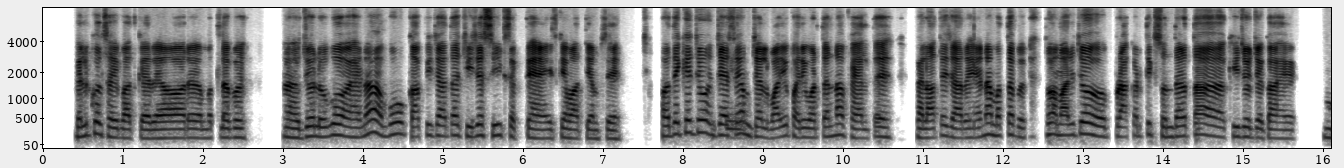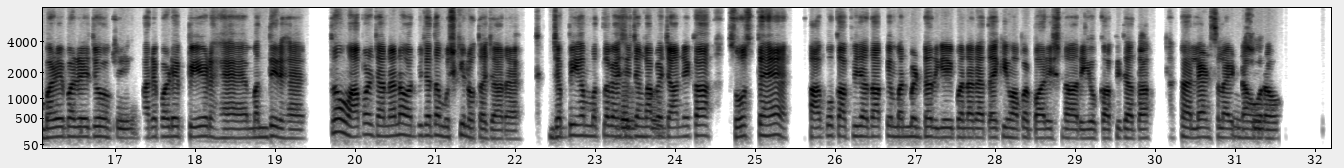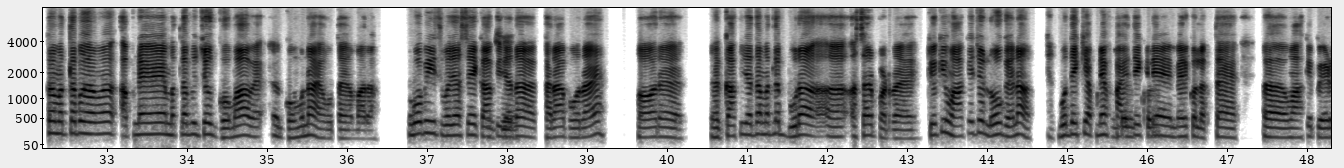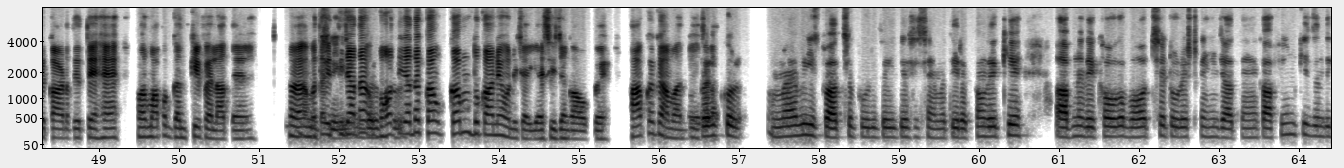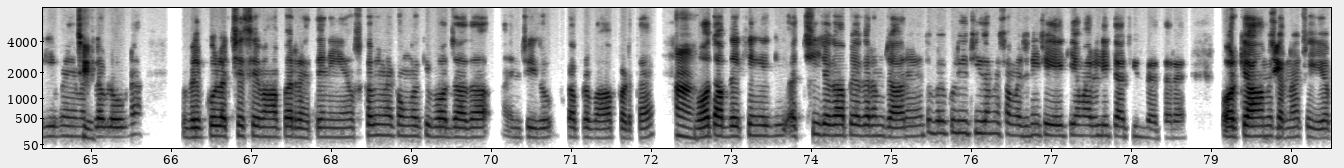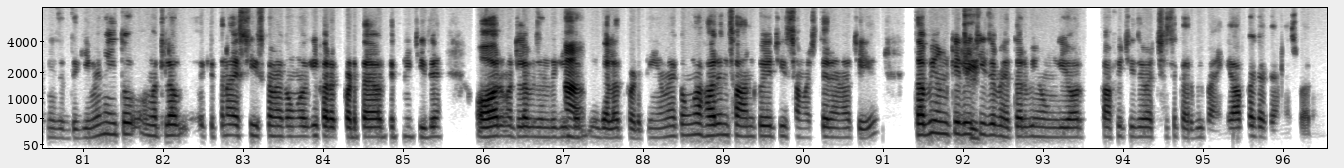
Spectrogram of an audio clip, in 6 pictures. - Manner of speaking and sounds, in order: other background noise; tapping; in English: "लैंडस्लाइड"; in English: "टूरिस्ट"
- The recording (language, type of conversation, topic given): Hindi, unstructured, क्या जलवायु परिवर्तन को रोकने के लिए नीतियाँ और अधिक सख्त करनी चाहिए?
